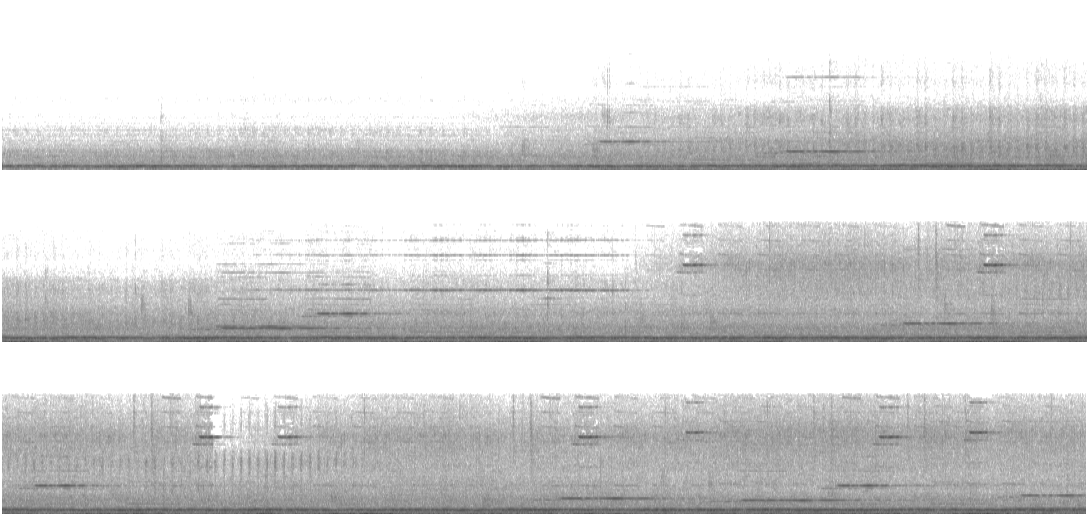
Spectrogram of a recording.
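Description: Ambient drone music: steady low sustained tones, with a deep rumble that comes in about four seconds in and grows louder. Sparse short high tones ring out here and there over it.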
